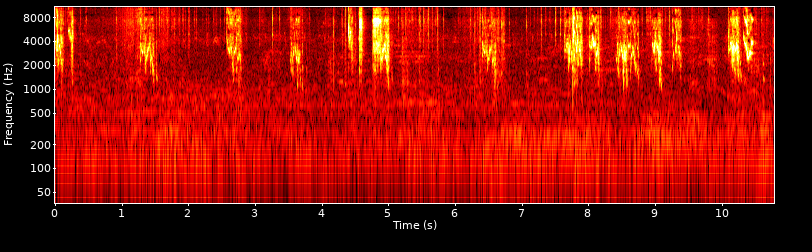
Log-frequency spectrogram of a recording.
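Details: Caged pet budgerigars chatter in short bursts of high squeaky chirps separated by quiet pauses, the calls coming in small clusters over a faint steady background hum.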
